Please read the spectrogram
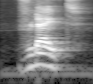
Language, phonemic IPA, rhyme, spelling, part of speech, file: Dutch, /vlɛi̯t/, -ɛi̯t, vlijt, noun, Nl-vlijt.ogg
- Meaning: diligence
